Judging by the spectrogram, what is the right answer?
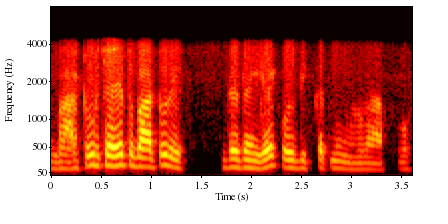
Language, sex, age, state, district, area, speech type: Hindi, male, 45-60, Uttar Pradesh, Ghazipur, rural, conversation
